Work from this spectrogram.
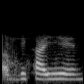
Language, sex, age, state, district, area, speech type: Hindi, female, 30-45, Uttar Pradesh, Mirzapur, rural, conversation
